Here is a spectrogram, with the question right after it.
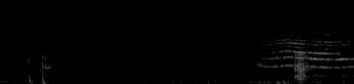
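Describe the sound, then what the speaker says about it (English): A house cat meows once indoors in a quiet room, a single drawn-out call near the end, preceded by a faint click. "Oh, the cat's here. Can you hear him?"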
